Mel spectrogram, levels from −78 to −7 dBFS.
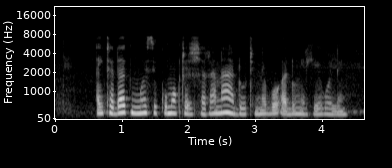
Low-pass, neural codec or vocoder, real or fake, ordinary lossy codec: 7.2 kHz; none; real; none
